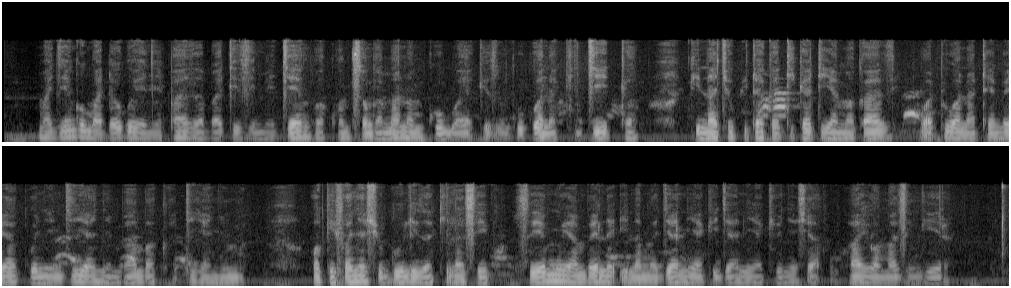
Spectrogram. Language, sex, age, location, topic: Swahili, male, 18-24, Nairobi, government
